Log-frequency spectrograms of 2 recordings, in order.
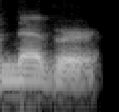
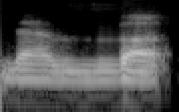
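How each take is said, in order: First: The final R sound is clearly pronounced. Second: The final R sound is left out. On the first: "there's an er on the end" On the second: "So the end of never, there is no other sound happening"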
